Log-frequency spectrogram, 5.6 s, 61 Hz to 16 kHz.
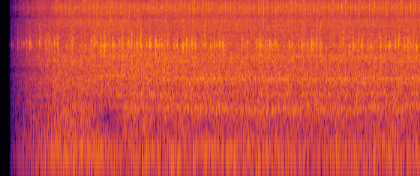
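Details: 2003 Ford Expedition V8 at idle: steady light tick a few per second keeping time with the engine; owner suspects a pulley, hopes not internal; cause unconfirmed engine ticking.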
